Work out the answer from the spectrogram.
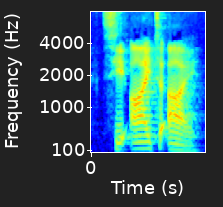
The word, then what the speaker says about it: see eye to eye: we discuss other things listen carefully to the Natural pronunciation of this phrase see I to I because the preposition to is not a keyword it is unstressed and we use the schwar sound T instead of to listen and then repeat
